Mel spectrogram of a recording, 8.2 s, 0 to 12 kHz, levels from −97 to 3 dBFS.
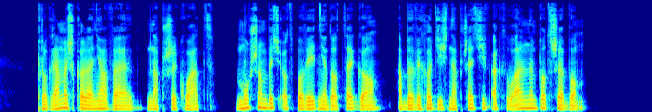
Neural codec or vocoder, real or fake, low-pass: none; real; 10.8 kHz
